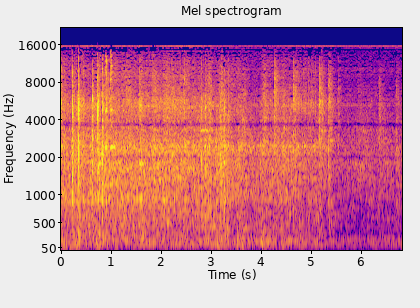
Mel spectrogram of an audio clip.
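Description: Miniature railway train's carriages rolling past on the track, with sharp wheel clicks over the rails. The rumble drops away about five seconds in as the train moves off.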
